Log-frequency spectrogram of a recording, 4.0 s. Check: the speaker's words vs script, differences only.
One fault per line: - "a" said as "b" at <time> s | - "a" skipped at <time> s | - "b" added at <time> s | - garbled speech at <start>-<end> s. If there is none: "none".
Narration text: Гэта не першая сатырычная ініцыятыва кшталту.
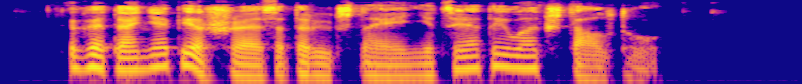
none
